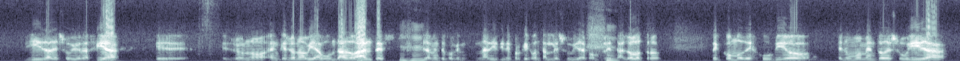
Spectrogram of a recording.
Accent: Mendoza, Argentina; que soy mendocino

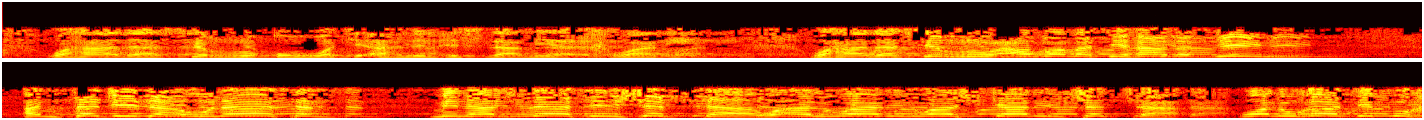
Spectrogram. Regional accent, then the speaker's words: Egypt; واجعل بلدنا مصر آمنا مطمئنا

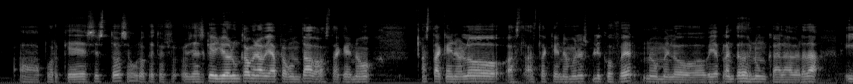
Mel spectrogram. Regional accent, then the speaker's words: Zaragoza, Aragon, Spain; los dos somos de Zaragoza

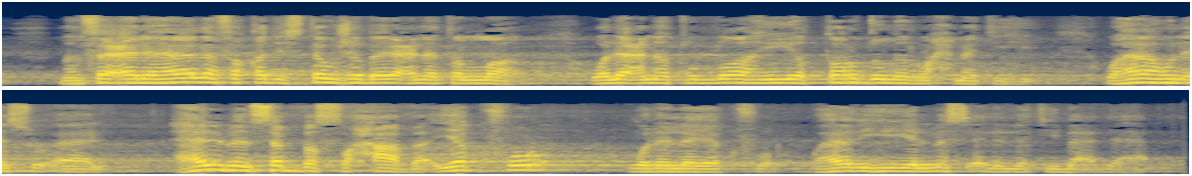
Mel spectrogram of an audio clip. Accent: Tunisia; احنا عندنا في تونس كلما سألت عن واحد قلت

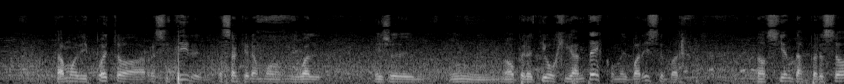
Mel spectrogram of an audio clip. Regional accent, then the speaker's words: Pico Truncado, Santa Cruz, Argentina; Nosotros somos del interior, de Pico Truncado, Santa Cruz

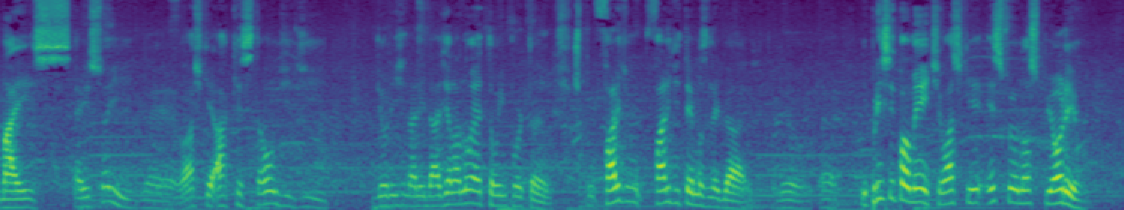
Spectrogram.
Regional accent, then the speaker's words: São Paulo, Brazil; Mas como a gente é aqui de São Paulo, né?

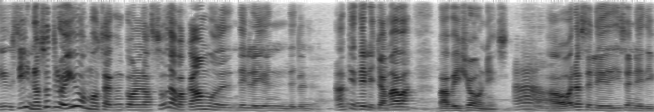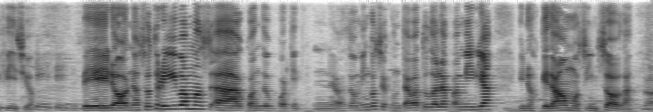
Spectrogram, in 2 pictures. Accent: Buenos Aires, Argentina; Nací en Palermo, en el Hospital Rivadavia.

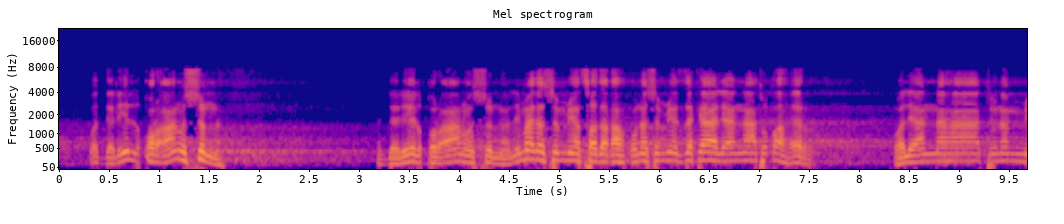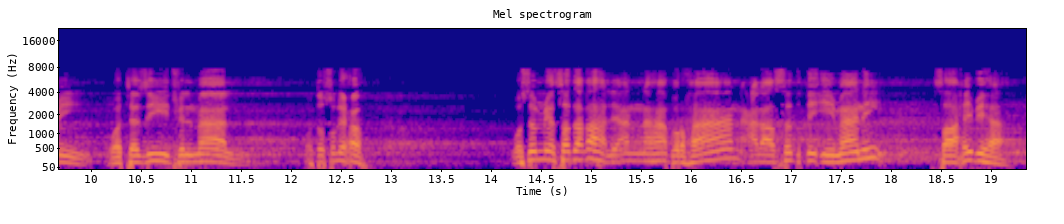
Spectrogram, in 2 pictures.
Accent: Aden, Yemen; مثلا عندنا في عدن تؤخذ من أغنياء عدن وترد في فقراء عدن

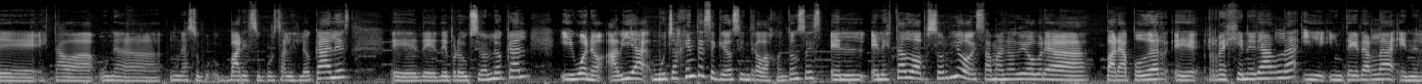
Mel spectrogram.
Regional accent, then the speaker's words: Trenque Lauquen, Buenos Aires Province, Argentina; yo soy de Trenquelauquen, de una ciudad cabecera de partido del oeste, del noroeste de la provincia de Buenos Aires, que fue una de las ciudades que más creció en la provincia entre el 91 y el 2003.

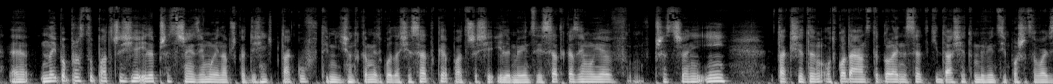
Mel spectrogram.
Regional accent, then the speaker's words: Lower Silesian Voivodeship, Poland; w gronie jeszcze wtedy dolnośląskich ornitologów, gdzie się przez wiele lat mieszkałem, ten mój rodzinny region

